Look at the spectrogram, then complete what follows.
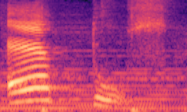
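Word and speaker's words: ἦθος: partida a segunda palavra se escreve Ethos mas esse e é longo e tem um significado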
